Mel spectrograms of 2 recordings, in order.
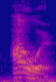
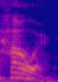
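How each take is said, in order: First: The word sounds like 'our', with silent h. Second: The word is said to rhyme with 'four'. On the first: The speaker calls it right. "Why we pronounce it hour" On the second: The speaker calls it wrong. "but not hour"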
